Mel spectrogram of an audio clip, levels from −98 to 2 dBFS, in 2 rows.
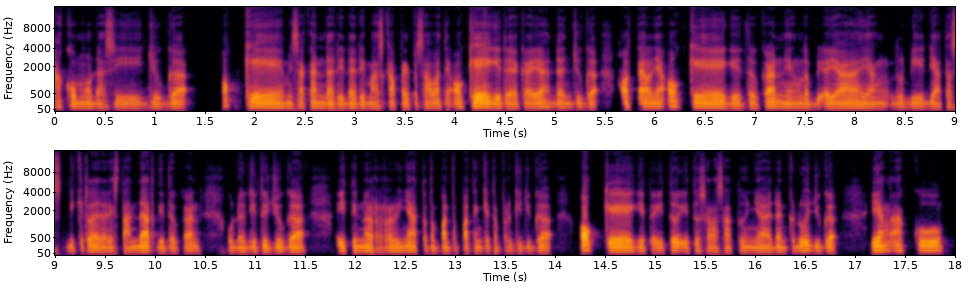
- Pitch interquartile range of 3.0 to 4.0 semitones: No, narrow, 2.5 semitones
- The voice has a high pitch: No, low, 100 Hz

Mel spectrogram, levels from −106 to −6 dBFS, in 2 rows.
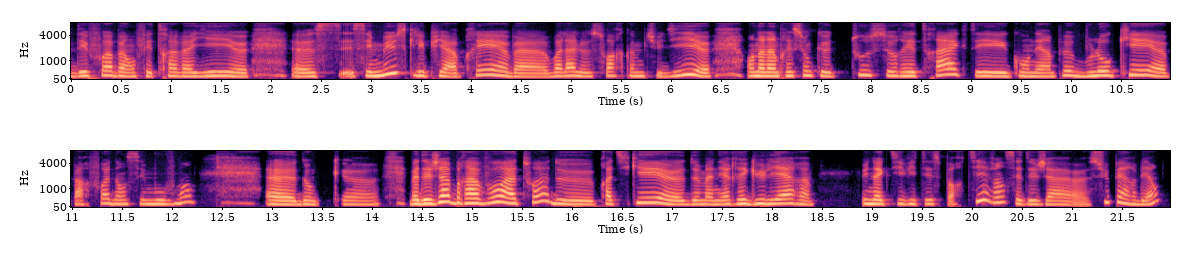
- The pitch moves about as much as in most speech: Yes, average, 3.2 semitones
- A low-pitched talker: No, high, 205 Hz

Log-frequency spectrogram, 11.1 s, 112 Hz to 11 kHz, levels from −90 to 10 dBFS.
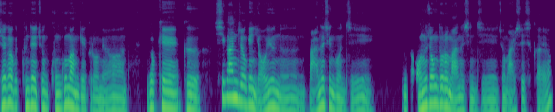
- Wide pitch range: Yes, wide, 6.9 semitones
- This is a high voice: No, low, 105 Hz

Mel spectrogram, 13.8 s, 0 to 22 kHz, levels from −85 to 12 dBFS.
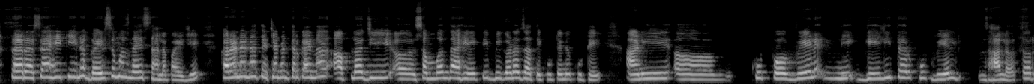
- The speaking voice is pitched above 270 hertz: Yes, very high, 280 Hz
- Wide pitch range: No, average, 3.7 semitones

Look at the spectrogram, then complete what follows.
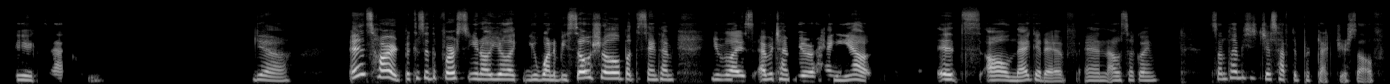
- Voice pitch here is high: Yes, high, 220 Hz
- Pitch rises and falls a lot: No, average, 4.9 semitones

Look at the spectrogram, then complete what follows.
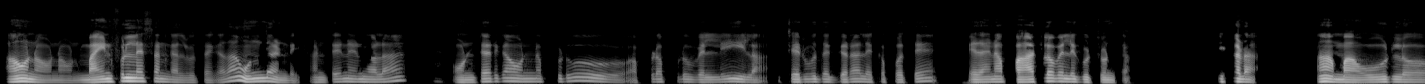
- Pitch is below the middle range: Yes, low, 120 Hz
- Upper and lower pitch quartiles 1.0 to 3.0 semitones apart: No, average, 3.7 semitones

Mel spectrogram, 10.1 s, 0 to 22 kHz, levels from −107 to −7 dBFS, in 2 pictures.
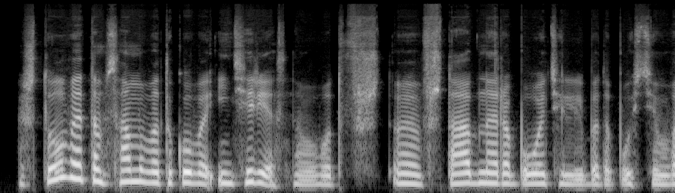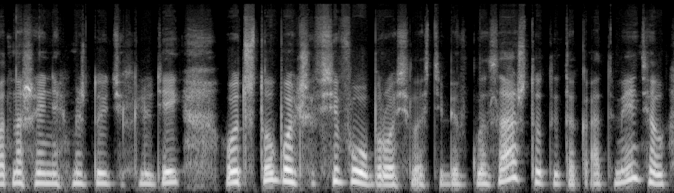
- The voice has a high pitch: Yes, high, 205 Hz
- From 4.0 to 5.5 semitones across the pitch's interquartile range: No, average, 2.7 semitones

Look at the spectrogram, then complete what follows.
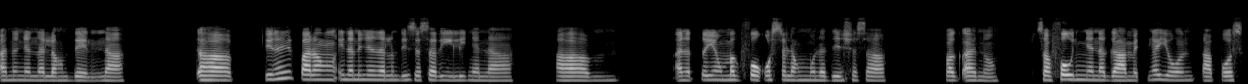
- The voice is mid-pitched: No, high, 195 Hz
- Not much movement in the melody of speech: Yes, narrow, 1.7 semitones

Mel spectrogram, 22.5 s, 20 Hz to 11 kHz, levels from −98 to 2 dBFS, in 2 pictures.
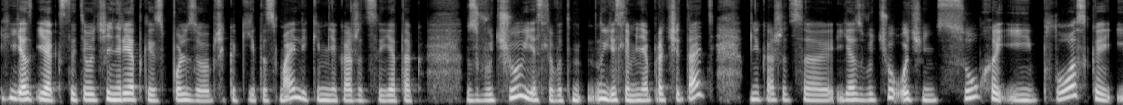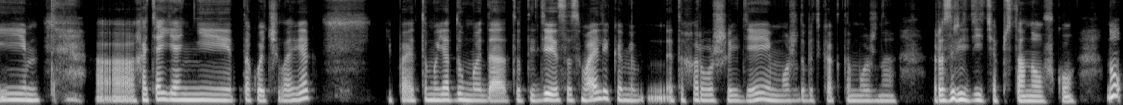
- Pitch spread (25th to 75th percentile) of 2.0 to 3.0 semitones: Yes, average, 2.7 semitones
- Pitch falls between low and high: Yes, medium, 180 Hz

